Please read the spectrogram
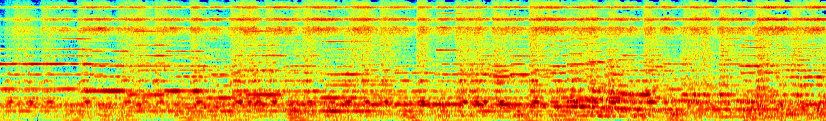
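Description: A high school symphonic wind band playing in full: held brass and woodwind chords over a pulsing low bass line, in a gymnasium's reverberant acoustic.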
